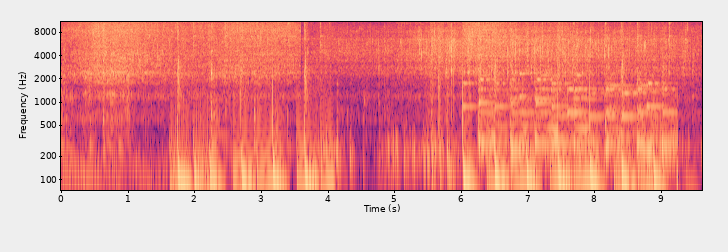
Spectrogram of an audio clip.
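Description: Turmeric and curry leaves sizzle and spit in hot oil in a pan, with loud bursts of frying and repeated scraping strokes of a spoon stirring close by, no voices.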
